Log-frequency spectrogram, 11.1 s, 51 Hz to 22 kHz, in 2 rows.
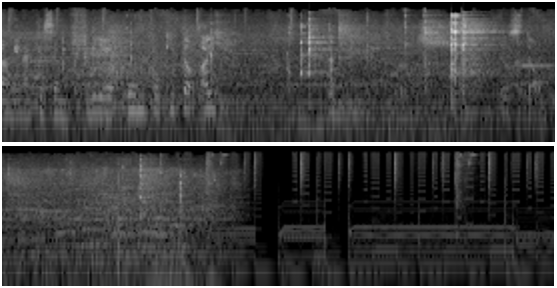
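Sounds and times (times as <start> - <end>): plates and cutlery clinking: 2.1 - 5.2, 6.5 - 7.7.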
